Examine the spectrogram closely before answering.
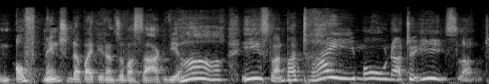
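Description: This man's voice moves in very wide pitch swings. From Hesse region, Germany (Bingen am Rhein). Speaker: comedian. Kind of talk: casual chat. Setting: studio. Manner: animated.

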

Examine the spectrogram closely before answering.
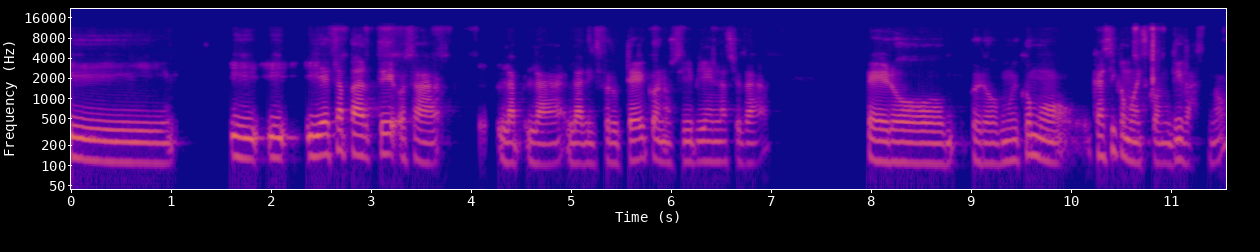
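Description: Speaking at a very slow pace, the man uses a medium pitch, a dark, mellow tone and fairly even intonation. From Mexico. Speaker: traveler. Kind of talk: casual chat.

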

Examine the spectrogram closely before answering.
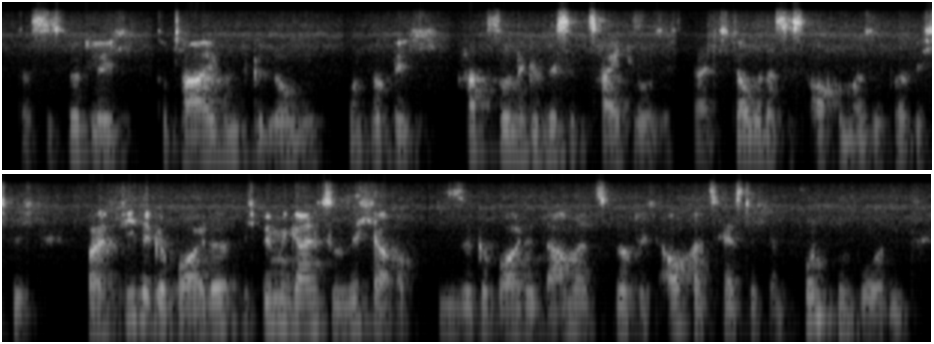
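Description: Speaking fairly quickly, a man uses an ordinary speaking voice. His medium pitch moves with fairly even intonation. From Hannover, northern Germany. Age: 20s. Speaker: podcast guest. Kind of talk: casual interview. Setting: remote call.

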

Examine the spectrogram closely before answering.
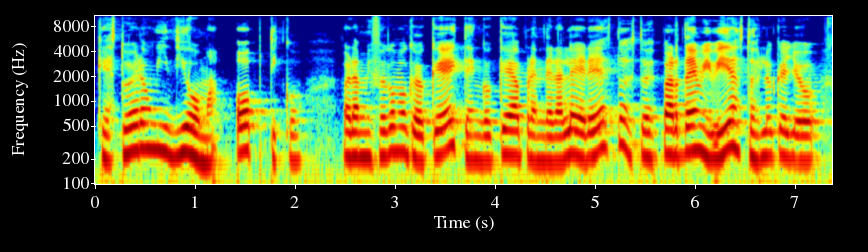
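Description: A woman with a normal speaking voice talks at a fairly quick pace and a fairly high pitch, with fairly even intonation. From Venezuela, Caracas. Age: 30s. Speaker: tarot reader. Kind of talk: interview.

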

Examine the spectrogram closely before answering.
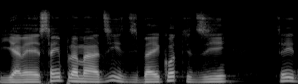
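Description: Medium-pitched male voice with a Lac-Saint-Jean accent, dry and close with no echo, over a quiet background. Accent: Lac-Saint-Jean Quebec French. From Quebec, Lac-Saint-Jean (Alma). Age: 40s. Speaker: fishing TV show producer. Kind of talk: casual chat. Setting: office.

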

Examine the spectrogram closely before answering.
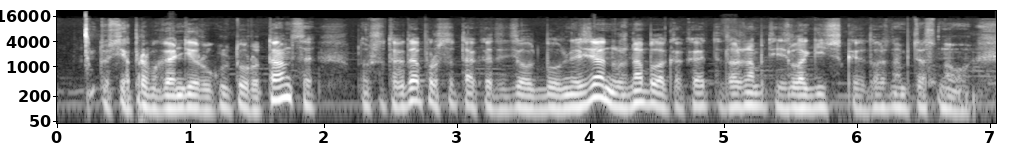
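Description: A man talks at a very fast pace with ordinary pitch variation. His pitch is fairly low, and background noise is noticeable. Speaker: concert promoter. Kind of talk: interview.

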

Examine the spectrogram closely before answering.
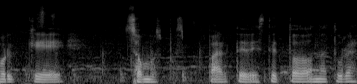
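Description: Fairly slow delivery from a man amid noticeable background noise. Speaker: walking artist. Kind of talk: interview testimony.

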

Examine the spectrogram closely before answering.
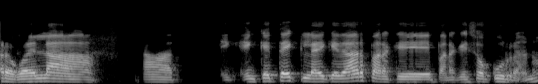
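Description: Fairly slow pace from a man at a medium pitch with fairly even intonation. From Spain, Seville (Andalusia). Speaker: exam candidate, sociologist. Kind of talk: interview. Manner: halting.

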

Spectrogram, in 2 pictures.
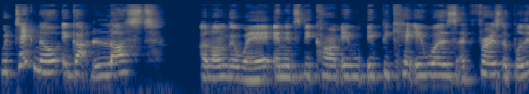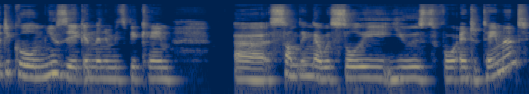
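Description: A woman talks with a French accent at a moderate pace. Her pitch variation is ordinary. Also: medium pitch for a woman. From France, Nantes. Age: 30s. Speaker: DJ and music producer. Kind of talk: interview.

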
